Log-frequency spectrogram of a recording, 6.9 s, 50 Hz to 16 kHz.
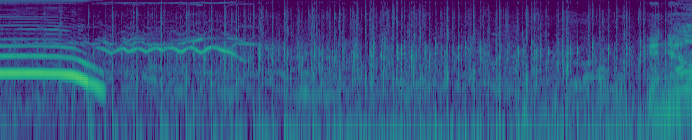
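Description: Crowd clapping outdoors at a 2004 t-ball ceremony, scattered hands applauding steadily after a loud tonal whine at the start, with a voice talking over it.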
